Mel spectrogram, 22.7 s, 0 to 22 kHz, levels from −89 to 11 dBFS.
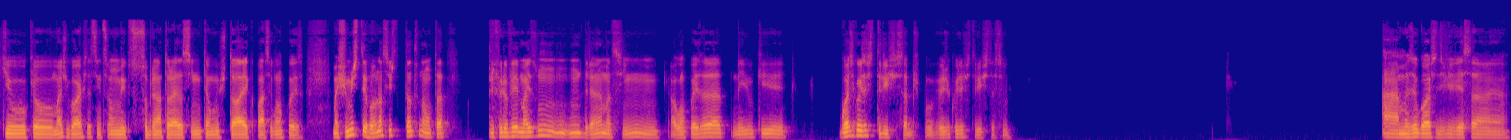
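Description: No technical faults can be heard anywhere in the speech. Nothing calls for a time stamp or a cause.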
